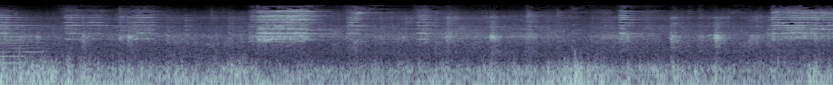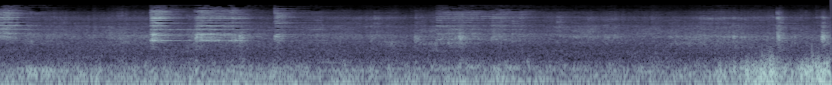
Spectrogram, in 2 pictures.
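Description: CSX freight train of intermodal trailers and containers rolling past with a steady low rumble. High-pitched wheel squeal comes and goes several times as the cars pass.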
